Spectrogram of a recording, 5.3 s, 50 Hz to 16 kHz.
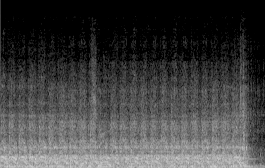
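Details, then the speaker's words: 1960 John Deere 1010 diesel tractor after engine rebuild, some glow plugs not working: slow laboured cranking with uneven chugging, never catching, then winding down; owner suspects a tired starter. "I really think if that starter wasn't so tired this thing would would pop off"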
